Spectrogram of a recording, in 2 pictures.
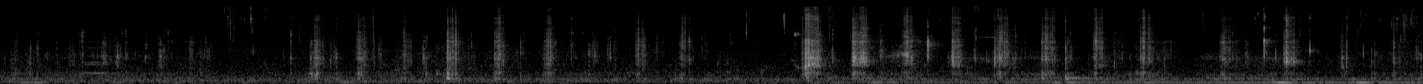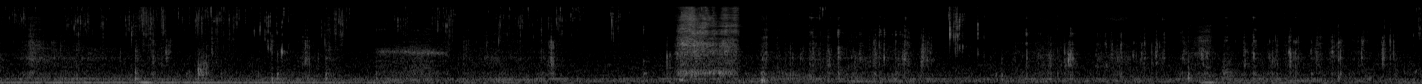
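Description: Close-miked eating by hand: chewing and crunching mouthfuls of jeera rice, matar paneer and raw shredded cabbage, with many small wet mouth clicks. The crunching is loudest in two bursts, about eight seconds in and again past twenty seconds.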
